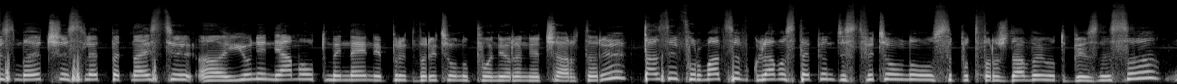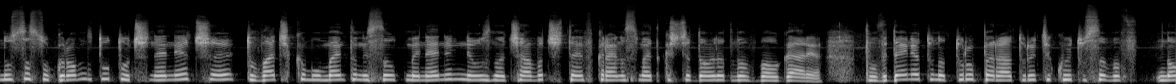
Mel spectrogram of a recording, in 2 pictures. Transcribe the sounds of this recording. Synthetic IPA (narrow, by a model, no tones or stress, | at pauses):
smɛːt͡ʃɛslɛt̪̚pɛt̪najst̪ijunʲinʲaməot̪mɛnɛniɛpɾɛd̪vɐɾit̪ɛlˠnoplˠɐniɾənit͡ʃaɾt̪əɾit̪aziːnfoɾmat̪sijəvɡʊlʲaməst̪ɛpɛnʲd̪ɛjst̪vit̪ɛlˠnosɛpot̪vəɾʒd̪avəiod̪biznɛsənosəsoɡɾɔmnot̪oːt̪ot͡ʃnɛniɛt͡ʃɛt̪ovat͡ʃɛ̥kəmːomɛnt̪ənɛsəot̪mɛnɛninɛoznɐt͡ʃavət͡ʃɛ̥t̪ɛfkɾajnəsmɛt̪kəʃt̪ɛd̪ɔjd̪ət̪vəvbɐlˠɡaɾijəpovɛd̪ɛniɛt̪onɐt̪uɾopɛɾat̪oɾit̪ɛkʊit̪ʊsəvɐfmnɔ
